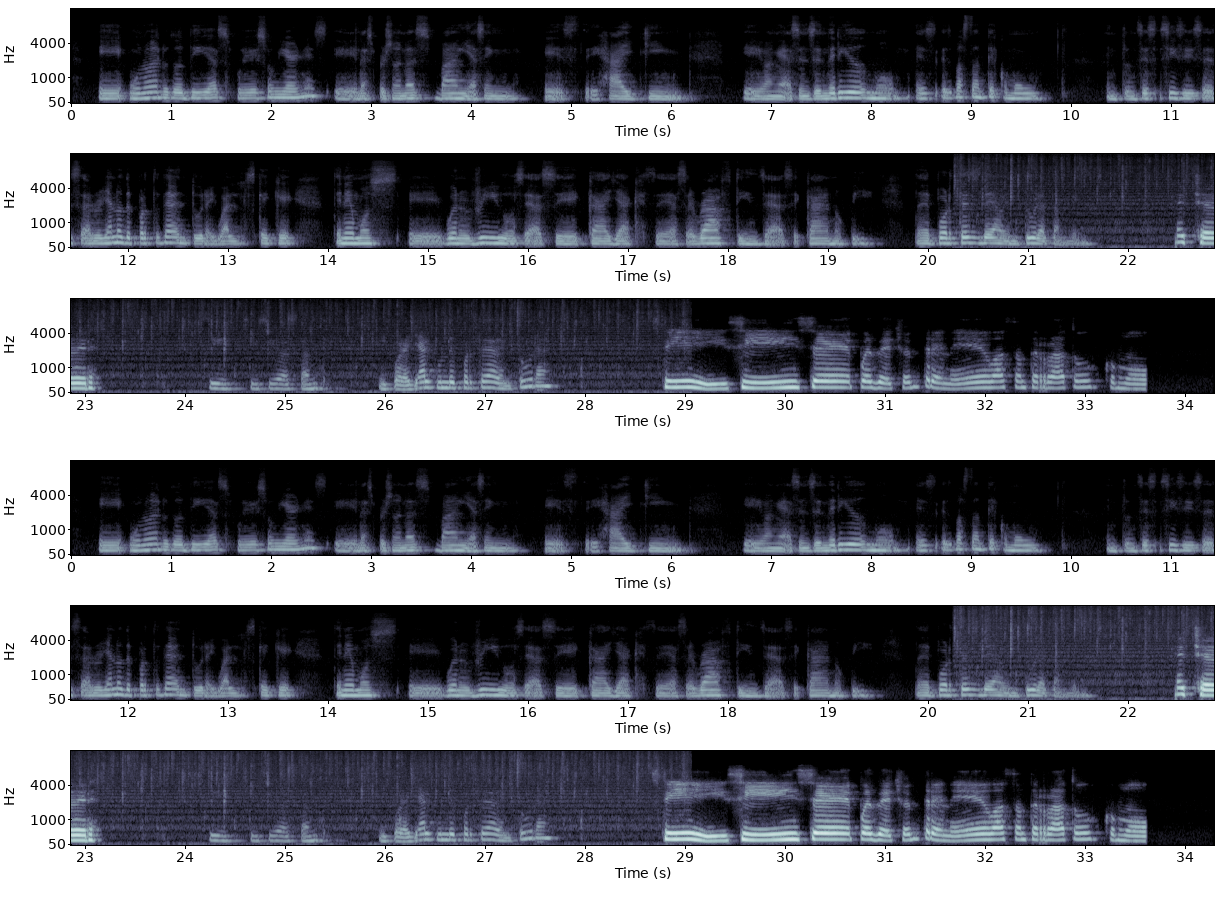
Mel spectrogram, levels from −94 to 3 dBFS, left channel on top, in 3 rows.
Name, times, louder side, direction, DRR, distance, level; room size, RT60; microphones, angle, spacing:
voice 1, 0.3-6.2 6.7-9.8 10.4-13.8 14.1-19.5 19.9-21.7 24.2-25.5 25.9-27.7, left 1 dB, 25° left, 0.9 m, -33 dB
Rain, 20.2-29.1, right 5 dB, 30° right, 5.7 m, -51 dB
voice 2, 22.5-23.2 28.7-33.6, right 6 dB, 75° right, 0.4 m, -19 dB
head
